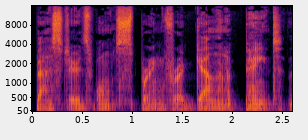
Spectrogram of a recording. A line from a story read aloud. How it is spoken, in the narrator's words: the engineer muttered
